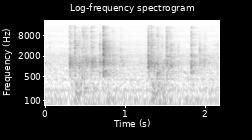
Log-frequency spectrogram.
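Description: Typing on a computer keyboard: a run of separate, irregularly spaced key clicks.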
